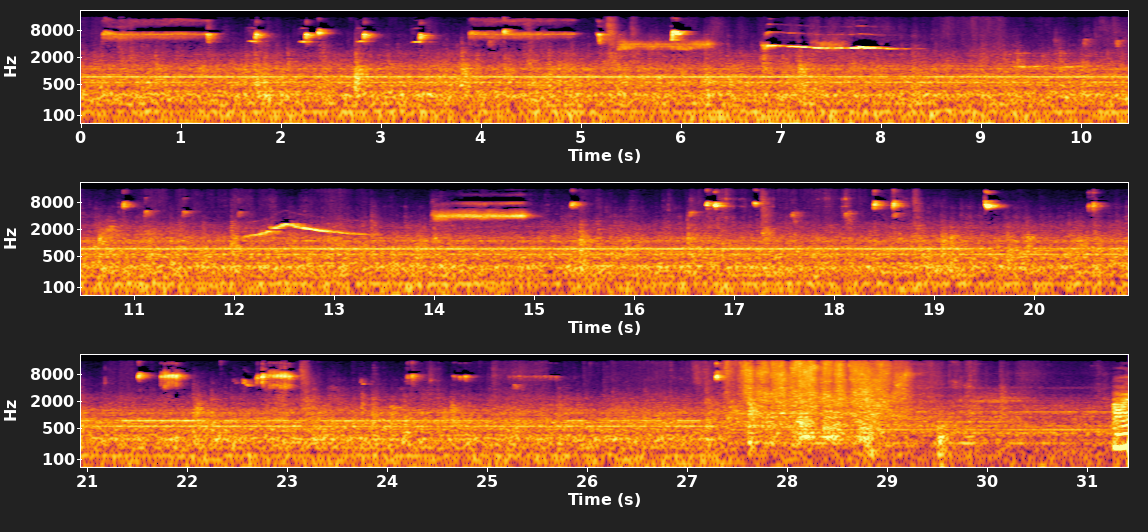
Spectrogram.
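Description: Small estrildid finches chirping in an aviary: short, high chirps scattered throughout, with one sliding call about twelve seconds in, over a steady faint hum. A brief rushing noise comes near the end.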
